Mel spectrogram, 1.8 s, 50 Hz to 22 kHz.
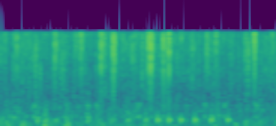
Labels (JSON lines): {"label": "biophony", "recorder": "SoundTrap 300"}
